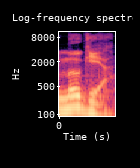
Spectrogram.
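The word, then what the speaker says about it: Munguía: Jaime Munguia, note to editor, pronounced as Jaime Mugia, on the other hand respected Canelo, so he got the chance to face Alvarez this year.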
